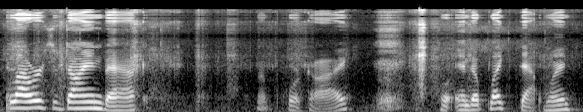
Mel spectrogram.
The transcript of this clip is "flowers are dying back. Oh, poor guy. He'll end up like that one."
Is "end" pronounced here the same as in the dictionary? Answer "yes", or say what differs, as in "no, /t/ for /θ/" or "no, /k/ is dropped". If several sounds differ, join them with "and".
yes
